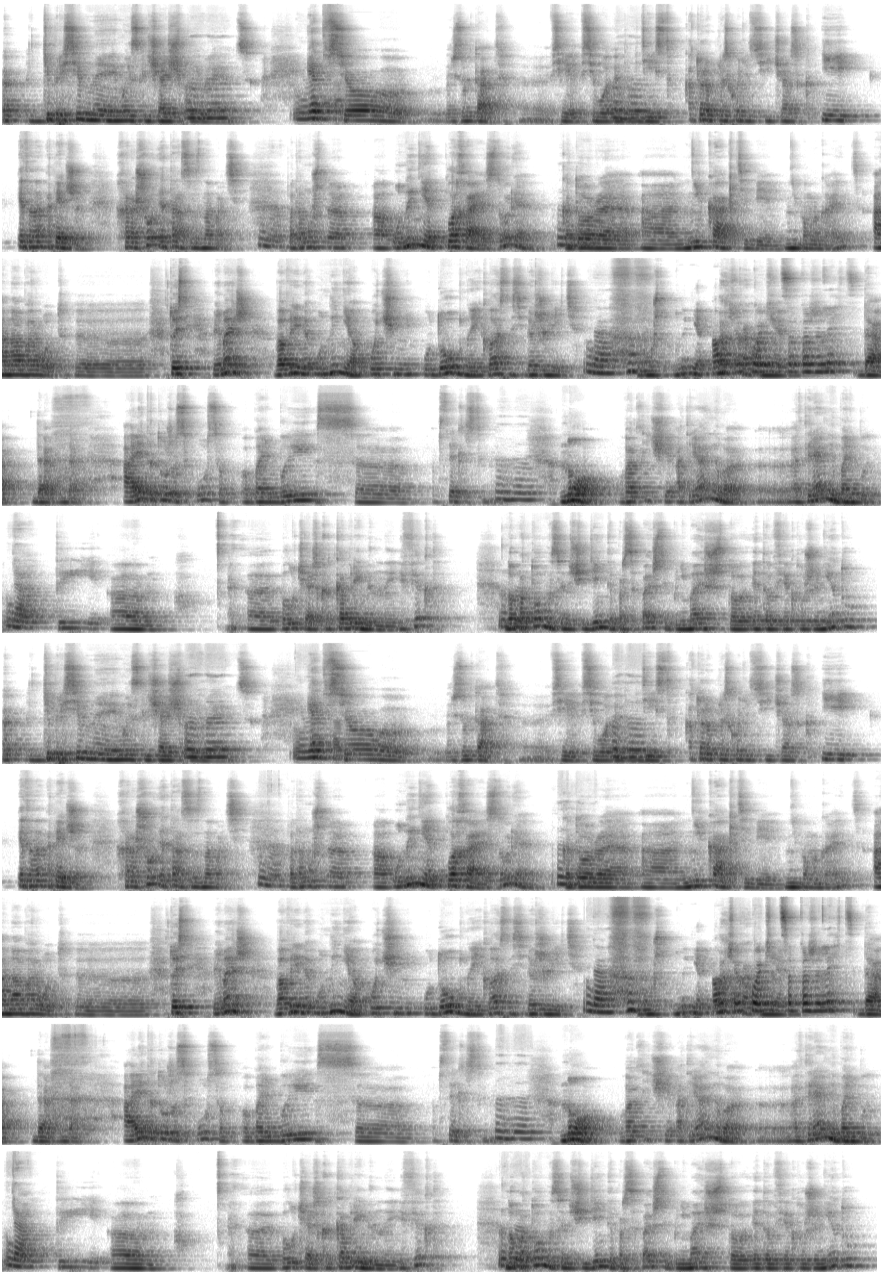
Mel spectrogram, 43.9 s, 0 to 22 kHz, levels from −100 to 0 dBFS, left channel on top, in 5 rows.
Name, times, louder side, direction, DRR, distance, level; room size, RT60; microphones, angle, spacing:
voice 1, 0.0-6.6 6.9-8.5 8.9-14.1 14.4-17.2 17.5-23.3 24.0-25.4 26.2-30.5 30.8-31.3 31.7-35.1 35.7-36.7 37.6-39.4 39.9-43.7, left 1 dB, 20° left, -2 dB, 0.7 m, -24 dB
voice 2, 1.8-2.3 2.9-3.4 6.1-6.5 11.3-11.6 14.3-14.7 23.4-24.0 24.7-25.9 26.9-27.1 31.3-31.7 35.2-35.5 40.1-40.4, right 3 dB, 65° right, 5 dB, 0.4 m, -23 dB
3.6 x 2.4 x 2.4 m, 0.66 s
head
